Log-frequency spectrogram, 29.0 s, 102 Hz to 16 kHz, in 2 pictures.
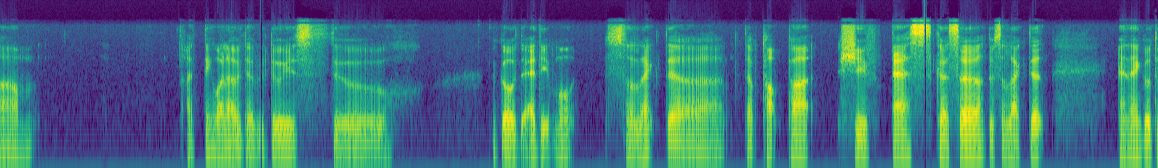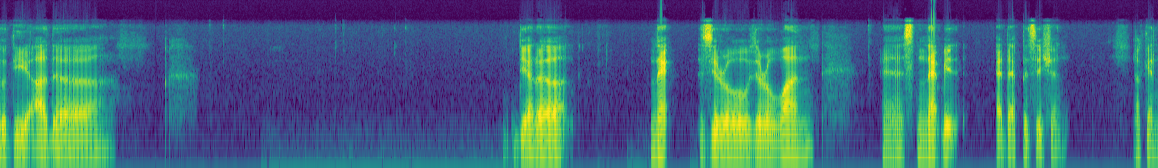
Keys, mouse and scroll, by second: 6.1-6.8 drag, 7.7 click, 11.0 shift+s, 14.0 click, 17.0 click, 18.6 click, 25.9 shift+s.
